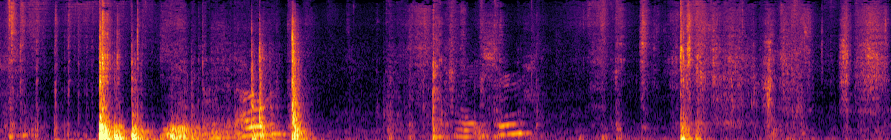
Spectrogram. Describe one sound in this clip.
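A large cardboard board bumps and scrapes against a hard surface.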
